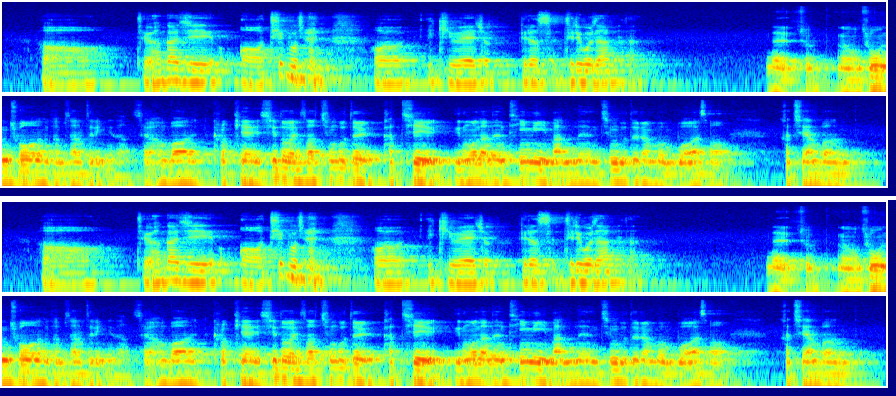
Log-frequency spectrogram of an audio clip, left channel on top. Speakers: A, on the right; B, on the left.
A: 어, 제가 한 가지, 어, 팁을, <laughs> 어, 이 기회에 좀 드렸, 드리고자 합니다.
B: 네, 조, 어, 좋은 조언 감사드립니다. 제가 한번 그렇게 시도해서 친구들 같이 응원하는 팀이 맞는 친구들 한번 모아서 같이 한번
